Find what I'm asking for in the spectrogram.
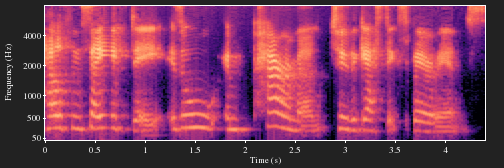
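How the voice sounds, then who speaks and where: In an English accent, a woman with a high pitch speaks at a fairly slow pace with ordinary pitch variation. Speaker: webinar presenter, hotel software specialist. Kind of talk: webinar presentation. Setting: video call.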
